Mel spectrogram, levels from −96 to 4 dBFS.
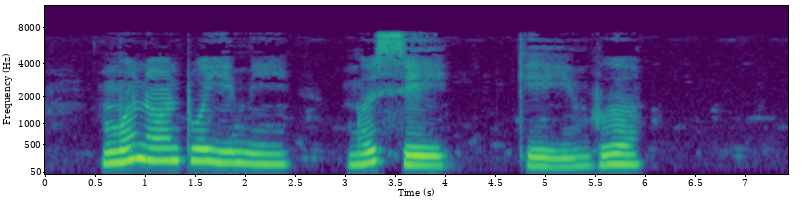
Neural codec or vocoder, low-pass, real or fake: none; 7.2 kHz; real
